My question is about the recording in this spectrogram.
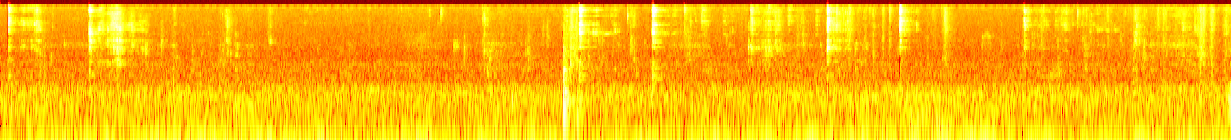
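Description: Metal fork clicking and scraping against a plate of macaroni salad as someone eats, in scattered light clicks every second or so.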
